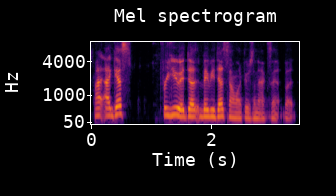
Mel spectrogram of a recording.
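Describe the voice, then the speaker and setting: Her mid-range voice is gravelly with a darkish tone, lively in intonation and a little fast. A voice actor guest from the Southern United States, she chats and tells stories with lots of fillers in a casual video-call interview, recorded in studio quality with no echo.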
